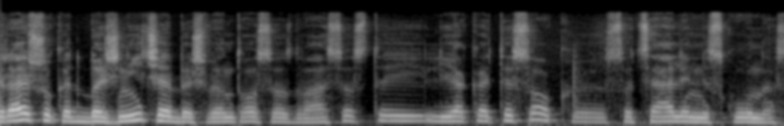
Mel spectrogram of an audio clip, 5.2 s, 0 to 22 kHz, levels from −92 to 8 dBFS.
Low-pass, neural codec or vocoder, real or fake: 14.4 kHz; none; real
